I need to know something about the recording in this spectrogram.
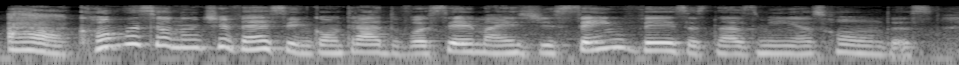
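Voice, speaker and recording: A woman's voice: medium pitch, lively intonation, normal speed, a little mellow, a little hiss or hum, close to an everyday voice. A Brazilian woman voicing feisty, bossy teenage girls in an audiobook, accusing and exclaiming. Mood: bantering. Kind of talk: audiobook character voice.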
